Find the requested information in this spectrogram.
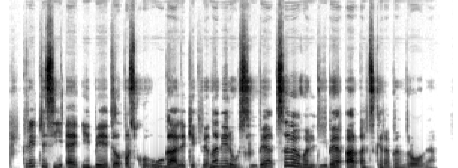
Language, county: Lithuanian, Vilnius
